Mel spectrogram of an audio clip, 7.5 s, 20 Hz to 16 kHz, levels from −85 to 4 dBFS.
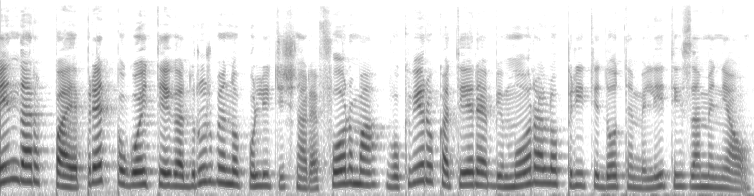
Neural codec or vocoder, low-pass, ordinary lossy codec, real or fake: none; 14.4 kHz; none; real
